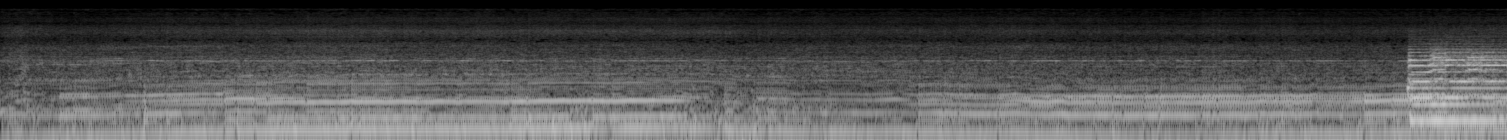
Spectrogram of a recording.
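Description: Vehicle engine running at a steady speed, a constant low hum that dips slightly about halfway through.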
